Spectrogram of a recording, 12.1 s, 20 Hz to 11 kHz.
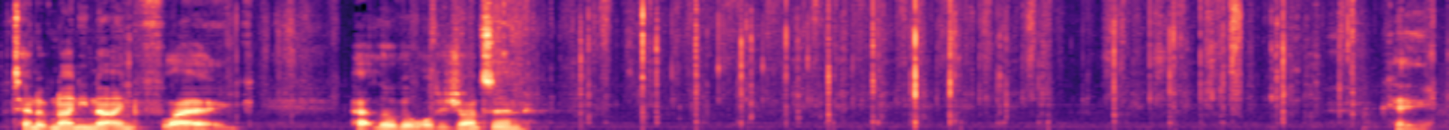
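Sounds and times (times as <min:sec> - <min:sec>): trading cards flipped by hand: 0:01.8 - 0:02.2, 0:03.5 - 0:12.0.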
